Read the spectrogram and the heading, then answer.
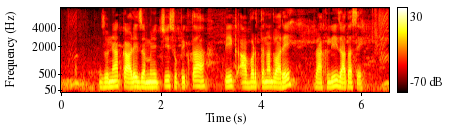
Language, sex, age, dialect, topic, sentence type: Marathi, male, 18-24, Northern Konkan, agriculture, statement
